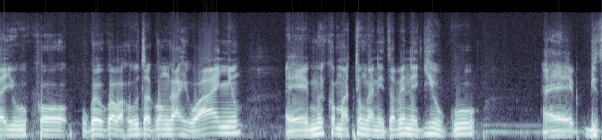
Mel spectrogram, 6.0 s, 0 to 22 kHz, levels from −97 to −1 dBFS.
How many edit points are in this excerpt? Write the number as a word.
zero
